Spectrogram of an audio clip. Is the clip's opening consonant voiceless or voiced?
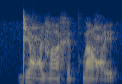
voiced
